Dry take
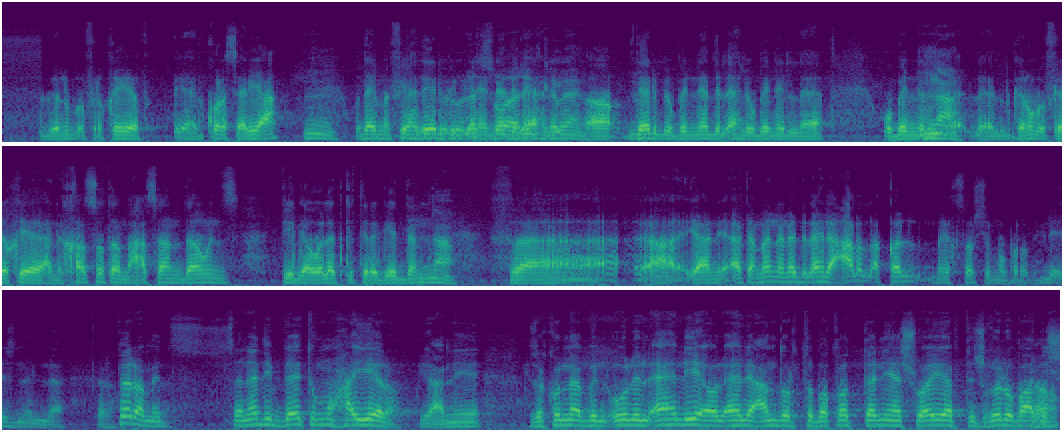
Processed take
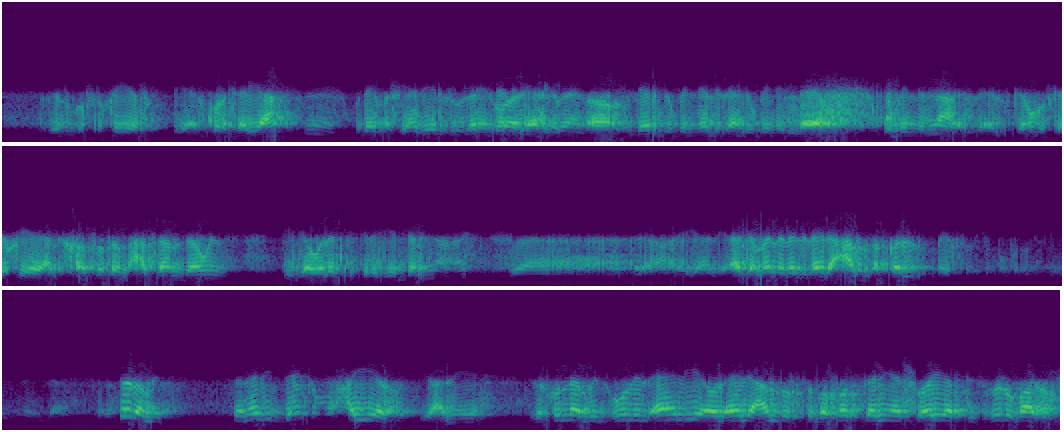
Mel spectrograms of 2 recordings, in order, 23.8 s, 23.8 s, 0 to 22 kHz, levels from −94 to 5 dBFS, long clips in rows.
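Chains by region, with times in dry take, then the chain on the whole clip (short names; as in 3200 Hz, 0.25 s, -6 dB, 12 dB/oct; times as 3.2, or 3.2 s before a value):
5.86–6.71 sample leveller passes 3 + sustainer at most 47 dB/s
11.04–13.4 reverse delay 0.126 s, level -12 dB + compressor 5:1, threshold -35 dBFS
15.13–16.68 compressor 16:1, threshold -46 dBFS + notches 50/100/150/200/250/300/350/400/450 Hz
18.05–18.5 HPF 1200 Hz + comb 7.5 ms, depth 89%
whole clip: Chebyshev band-pass 510–1400 Hz, order 4; sustainer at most 120 dB/s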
